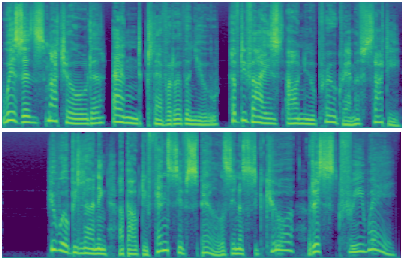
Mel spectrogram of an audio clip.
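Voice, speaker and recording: A prim, patronizing schoolmistress, put on by a man reading a storybook, who talks in a soft, sugary, high voice that rises and falls in a sing-song. Her sweetness never sounds sincere. The recording is dry and close. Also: very animated, a little slow, dry recording, heavily acted. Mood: falsely sweet. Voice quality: sweet, breathy, prissy and patronizing. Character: sugary, condescending female teacher, falsely sweet.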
